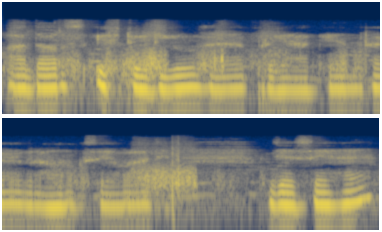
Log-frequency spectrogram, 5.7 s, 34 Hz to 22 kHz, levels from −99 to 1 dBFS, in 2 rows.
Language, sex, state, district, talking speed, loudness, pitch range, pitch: Hindi, female, Jharkhand, Garhwa, 105 wpm, -17 LUFS, 150-160 Hz, 155 Hz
